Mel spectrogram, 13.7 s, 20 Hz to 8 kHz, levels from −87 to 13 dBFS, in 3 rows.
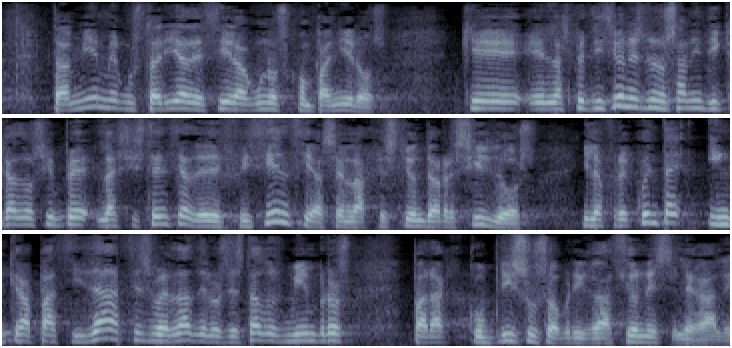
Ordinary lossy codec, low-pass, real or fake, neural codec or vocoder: none; none; real; none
